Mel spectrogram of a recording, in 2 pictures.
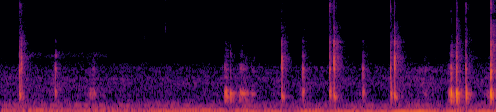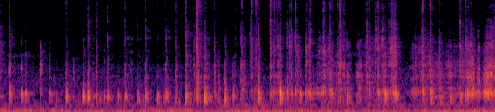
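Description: Fingertips tap the face and buttons of a black hollow plastic office telephone, producing short, dry, hollow plastic clicks with a mid-range knock. The taps start sparse and quicken into a fast, uneven patter over a steady low hum.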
